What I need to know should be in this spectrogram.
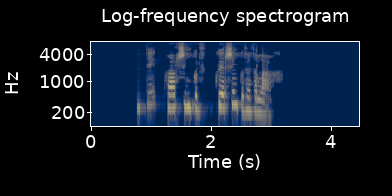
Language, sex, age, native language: Icelandic, female, 40-49, Icelandic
